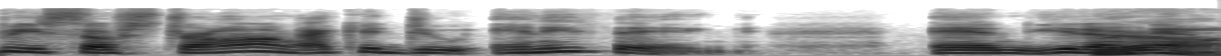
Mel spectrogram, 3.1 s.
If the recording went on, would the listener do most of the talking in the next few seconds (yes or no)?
no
